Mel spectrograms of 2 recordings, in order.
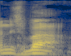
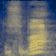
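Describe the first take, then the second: First: نشبع without the rising punch at the end; نشبع with a softened final ayin; rejected pronunciation. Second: نشبع rising sharply onto a stopped ending; sounded final ayin. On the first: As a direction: let the ending of نشبع fall away. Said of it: "نه". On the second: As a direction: punch the final guttural of نشبع. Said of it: "اسارت رفت". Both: Shown as a demonstration.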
